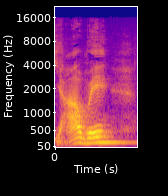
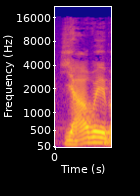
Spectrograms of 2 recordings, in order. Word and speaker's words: Yahweh: Das Tetragramm Yud-Hei Wav-Hei im hebräischen J-H-W-H. Man hat den Gottesnamen als Yahweh ausgesprochen. Ihr seht hier eine Folie mit einem griechischen Text. Anhand von griechischen Texten konnte man das rekonstruieren, dass die Ur Aussprache ursprünglich Yahweh war.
